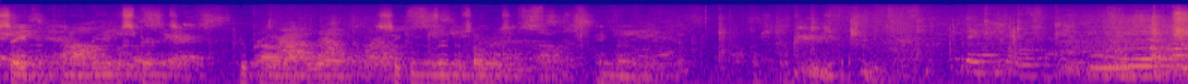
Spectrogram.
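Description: A man speaks calmly and steadily in a room with a slight echo.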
